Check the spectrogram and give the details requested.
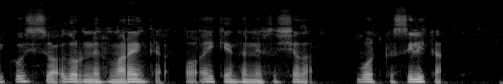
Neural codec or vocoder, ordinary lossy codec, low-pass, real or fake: none; none; none; real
